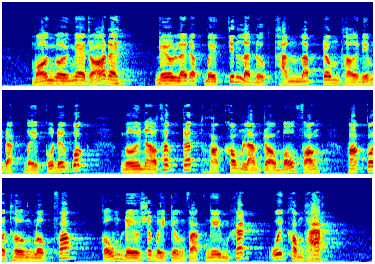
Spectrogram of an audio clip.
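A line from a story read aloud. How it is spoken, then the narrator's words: Loud. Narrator (Vietnamese): Khoa Tư Mạc lại lớn tiếng nói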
